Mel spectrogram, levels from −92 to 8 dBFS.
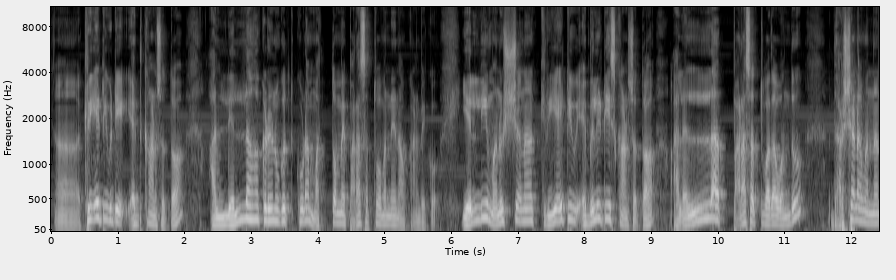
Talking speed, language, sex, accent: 90 wpm, Kannada, male, native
